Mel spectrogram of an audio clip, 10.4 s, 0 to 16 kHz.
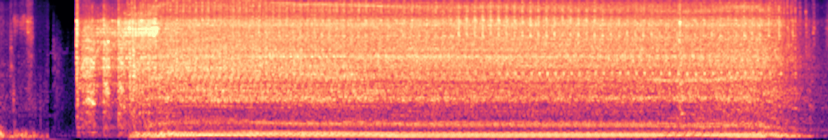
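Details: Mk1 Ford Focus started after major service with HT leads refitted: quick crank, catches cleanly, settles into steady even idle with no misses or knocks; healthy.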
